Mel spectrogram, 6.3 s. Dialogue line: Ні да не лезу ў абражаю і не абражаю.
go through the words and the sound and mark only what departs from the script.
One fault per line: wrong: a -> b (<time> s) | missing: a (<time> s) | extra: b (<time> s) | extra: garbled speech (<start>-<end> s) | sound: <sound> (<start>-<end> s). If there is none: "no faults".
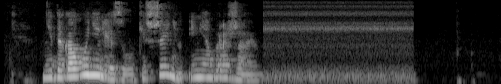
extra: каго (0.8 s)
wrong: абражаю -> кішэню (1.8 s)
